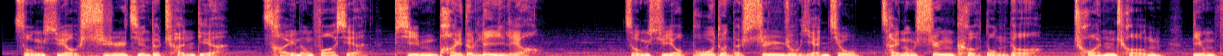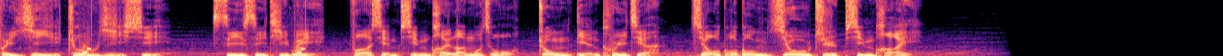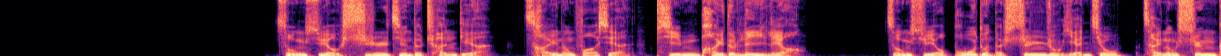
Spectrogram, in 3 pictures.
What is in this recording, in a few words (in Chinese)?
男 酒广告 沉稳大气; 窖国公酒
